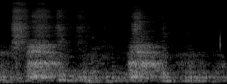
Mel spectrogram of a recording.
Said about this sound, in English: So much breathing. Okay. Now you take six. You can hear Marquand's voice in there. I think that's just Frank Oz being tired. Like, that's not even Yoda breathing. That's just Frank Oz.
